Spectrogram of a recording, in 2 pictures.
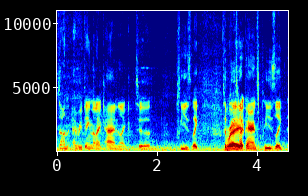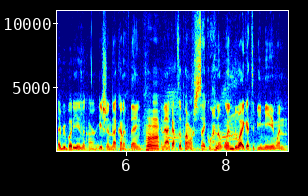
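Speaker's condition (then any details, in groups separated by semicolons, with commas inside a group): No condition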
